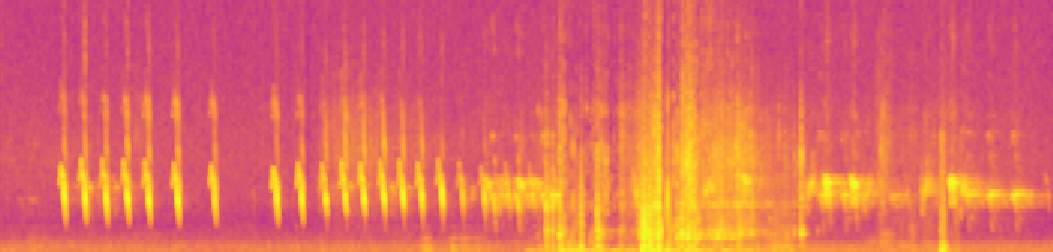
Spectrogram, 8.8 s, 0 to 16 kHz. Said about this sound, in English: 8:11, that bird's still perched up in the pine tree here, giving these weird calls or whatever.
